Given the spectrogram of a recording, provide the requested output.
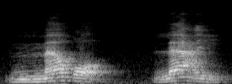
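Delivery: مطلع spoken slowly with a clear ta; slow model word. Shown as a demonstration. Teacher slowly models مطلع for the class. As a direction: sound out مطلع slowly, each letter clean. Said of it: "The next word is مطلع".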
